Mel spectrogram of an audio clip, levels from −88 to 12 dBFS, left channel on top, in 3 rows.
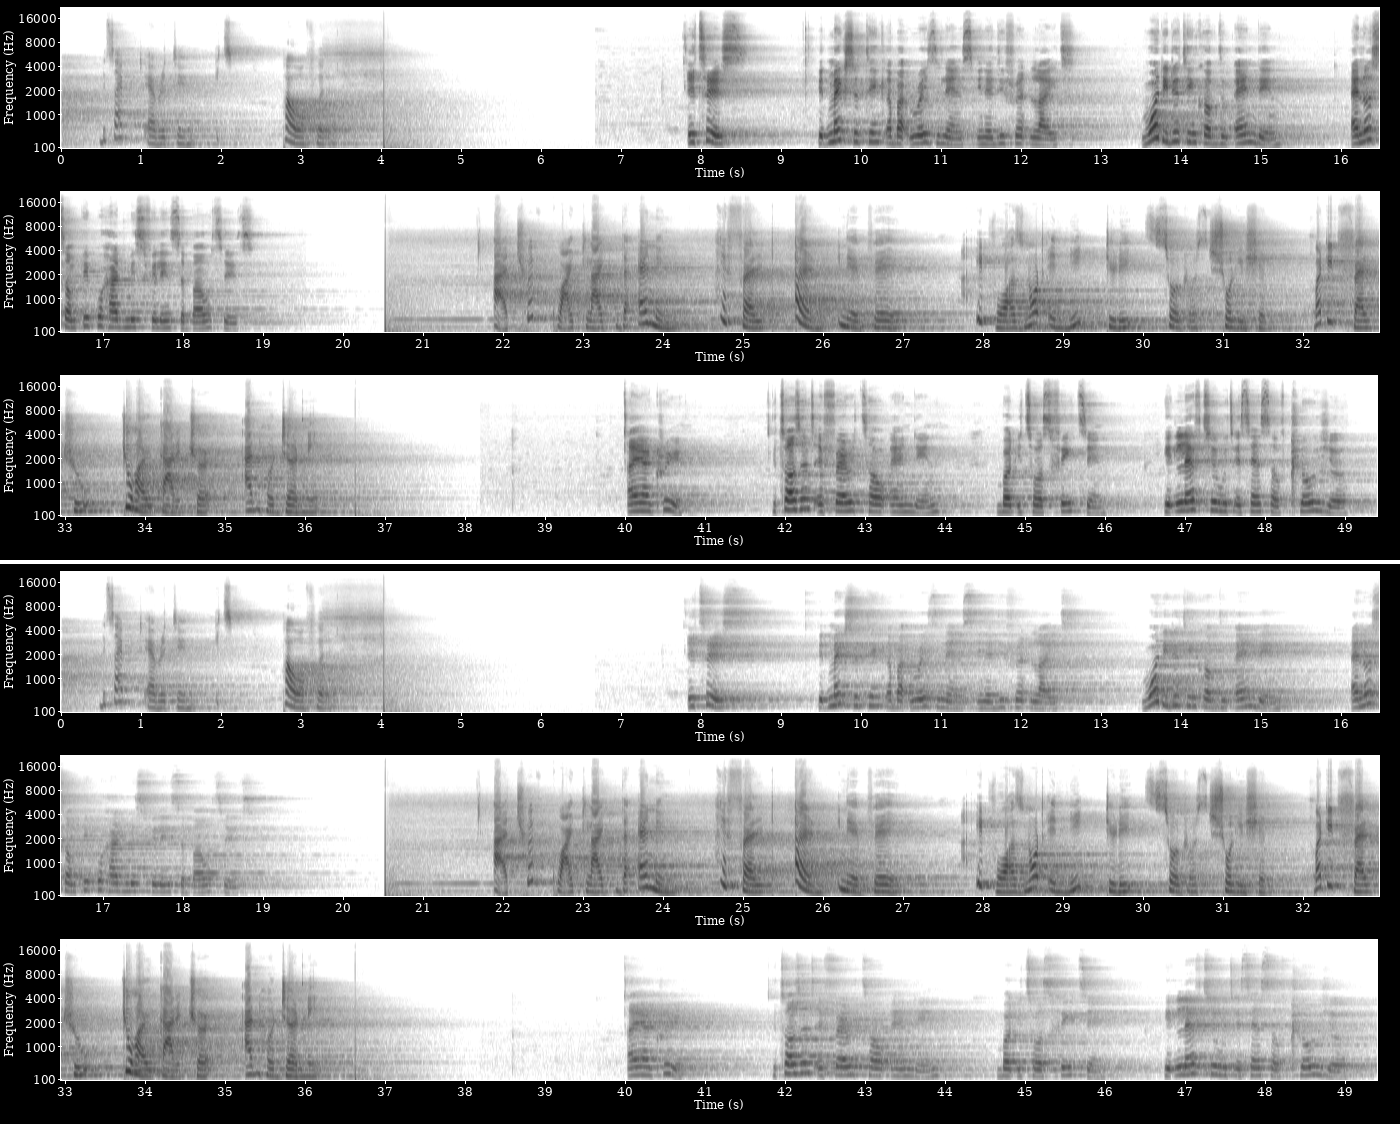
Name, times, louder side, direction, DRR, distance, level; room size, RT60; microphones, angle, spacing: voice 1, 0.5-1.7 2.0-2.1 2.8-4.0 20.6-27.0 27.7-29.3 29.5-31.6 32.1-33.3 33.7-34.8 35.2-36.4, right 1 dB, 5° right, 7 dB, 0.4 m, -25 dB
voice 2, 7.8-8.6 9.5-12.7 13.5-15.3 16.1-18.9 40.0-40.8 41.8-44.0 44.7-46.0 46.7-49.0, left 7 dB, 60° left, 15 dB, 0.3 m, -25 dB
14.5 x 7.2 x 5.4 m, 2.9 s
head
